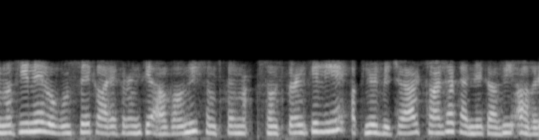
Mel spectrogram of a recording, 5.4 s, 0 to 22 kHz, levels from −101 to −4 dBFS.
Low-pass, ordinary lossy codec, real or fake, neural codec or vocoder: 3.6 kHz; none; fake; codec, 24 kHz, 1 kbps, SNAC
